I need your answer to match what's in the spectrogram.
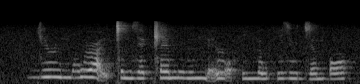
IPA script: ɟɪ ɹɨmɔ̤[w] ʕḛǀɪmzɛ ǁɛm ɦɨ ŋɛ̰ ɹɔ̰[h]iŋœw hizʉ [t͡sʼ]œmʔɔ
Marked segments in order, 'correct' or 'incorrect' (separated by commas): correct, correct, incorrect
